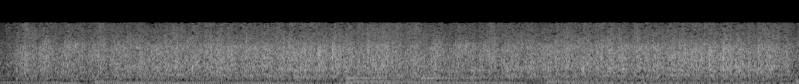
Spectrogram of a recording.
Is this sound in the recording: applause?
yes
